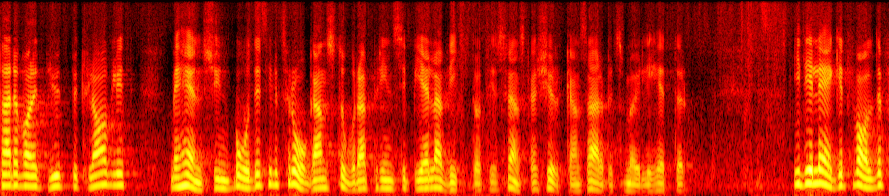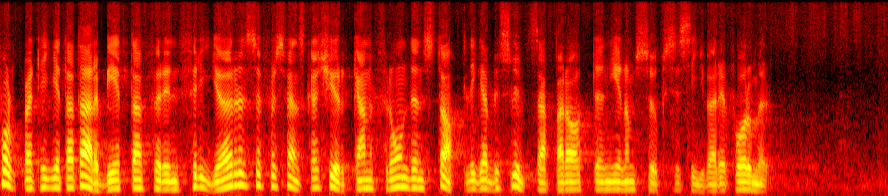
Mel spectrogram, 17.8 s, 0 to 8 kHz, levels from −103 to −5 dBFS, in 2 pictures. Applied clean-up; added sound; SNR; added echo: neural separator model SepFormer DNS4.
